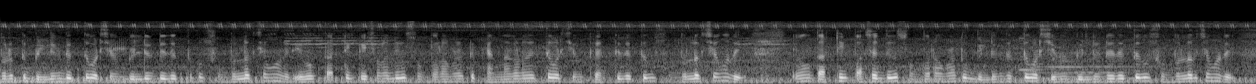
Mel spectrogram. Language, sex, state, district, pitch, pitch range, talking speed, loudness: Bengali, male, West Bengal, Dakshin Dinajpur, 135 Hz, 120-150 Hz, 270 wpm, -18 LUFS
